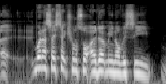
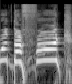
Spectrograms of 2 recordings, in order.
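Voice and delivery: outraged, high, slow, drawn-out squeal. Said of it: "And she's like".

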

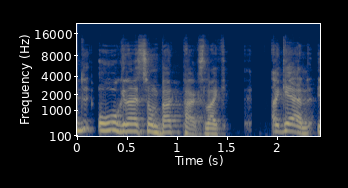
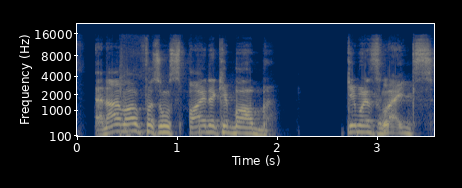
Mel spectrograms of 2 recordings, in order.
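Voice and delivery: put-on growly monster voice; 3 semitones lower than usual. Talking while playing a game with others, in a Cookie Monster voice. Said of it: "You sounded like Cookie Monster there".

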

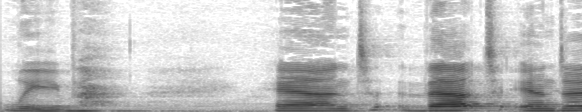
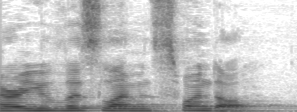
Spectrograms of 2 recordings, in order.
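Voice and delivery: whispering. Retelling how a woman at the gallery leaned over: retelling a whisper. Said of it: "leaned over and whispered to me".

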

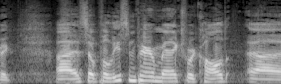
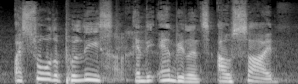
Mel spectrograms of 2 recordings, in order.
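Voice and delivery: amateur attempt at British accent, slow and high; 5 semitones higher than usual. Trying to say a line in an attempted british accent. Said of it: "Alright, I'm going to try to do it".

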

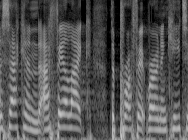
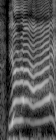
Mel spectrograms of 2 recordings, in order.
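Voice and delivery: mock very high, carrying, high-pitched shout; 10 semitones higher than usual. Retelling what Grace shouts from across the road, retelling a shout. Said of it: "she shouts".

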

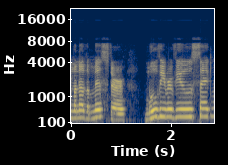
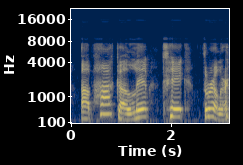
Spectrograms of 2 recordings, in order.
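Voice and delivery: much slower delivery. Reviewing a new Netflix movie, careful with a hard word: saying it slowly. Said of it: "I gotta say this slow".

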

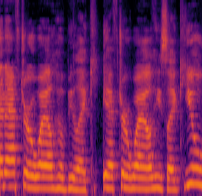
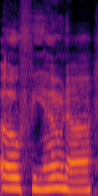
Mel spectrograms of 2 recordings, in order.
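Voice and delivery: seductive, sexy put-on British accent. Describing a voice that taunts you in a locked room; sexy british voice. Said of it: "this really sexy British voice is just like".

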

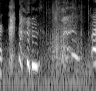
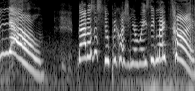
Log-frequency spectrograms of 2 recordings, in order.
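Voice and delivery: put-on high yelling, the "no" drawn out long; 6 semitones higher, 3 dB louder than usual. Speaker quotes a woman who answered them, retelling her yell. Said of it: "but she yelled".

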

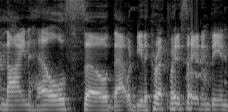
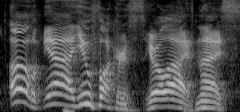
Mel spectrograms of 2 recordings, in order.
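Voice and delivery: pitched-up shopkeeper voice, welcoming tone; 7 semitones higher than usual. Voicing a shopkeeper who smirks at the party: smirking shopkeeper voice. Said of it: "smirks a bit as you call him boss, and is like".

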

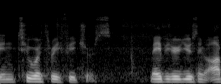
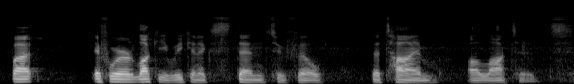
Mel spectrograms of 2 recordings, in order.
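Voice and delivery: very slow, halting, breaking mid-phrase; 3 semitones lower than usual. A speaker stretching out an intro to fill the allotted time, speaking very slowly. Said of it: "That's me speaking very slowly".

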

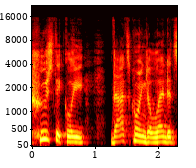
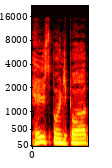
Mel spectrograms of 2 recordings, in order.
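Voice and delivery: dopey cartoon voice; 4 semitones lower than usual. Vocal coach showing how to relax a tight voice, dopey Patrick voice. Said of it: "they get a little bit of that dopey".

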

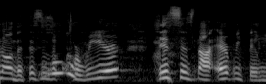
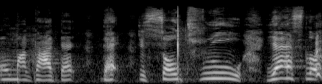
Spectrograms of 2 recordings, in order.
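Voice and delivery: slow, drawn-out, hushed half-whisper under the breath; 3 semitones lower, 7 dB louder than usual. Retelling a moment in church, imitating own half-whisper. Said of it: "I just whispered".

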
